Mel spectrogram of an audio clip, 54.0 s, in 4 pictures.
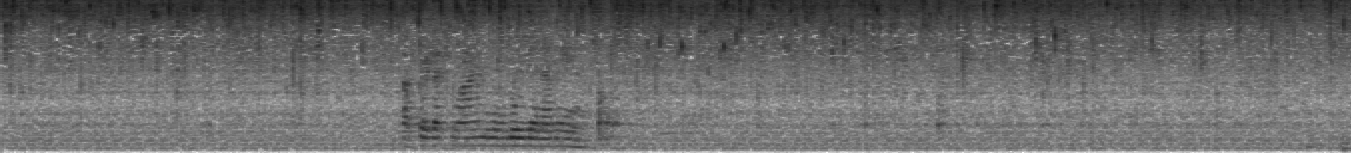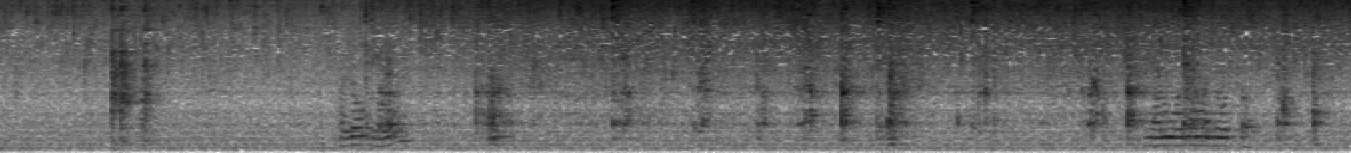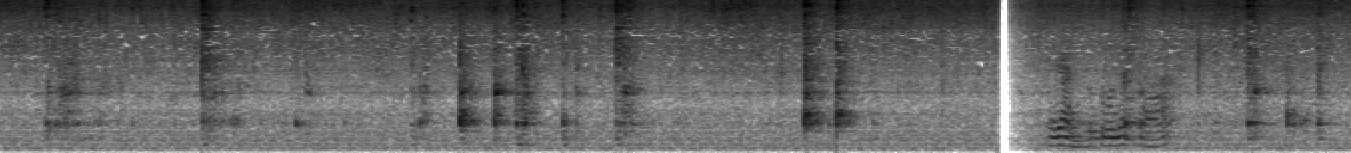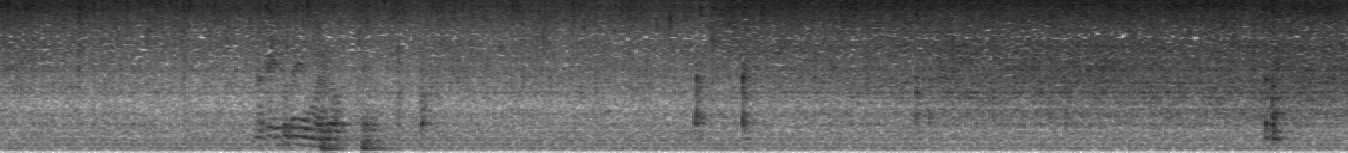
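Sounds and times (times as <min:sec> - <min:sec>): food sizzling in hot oil: 0:00.0 - 0:54.0
metal spoon scraping a pot: 0:27.4 - 0:28.2.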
